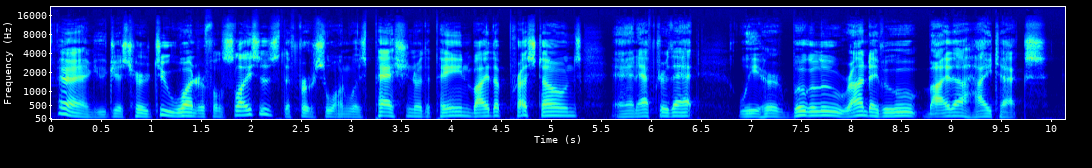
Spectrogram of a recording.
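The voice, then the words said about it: Put-on radio announcer voice. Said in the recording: “That's my radio voice”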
